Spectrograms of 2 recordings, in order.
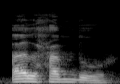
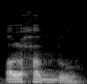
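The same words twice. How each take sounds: First: The first vowel is thin, a clear a. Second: The first vowel is heavy, sounding like o. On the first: The speaker calls it right. "Seharusnya kita membacanya dengan uh, tipis a" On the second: The speaker calls it wrong. "kadang dengan tebal alhamdu, alhamdu ya dengan o seperti berat"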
